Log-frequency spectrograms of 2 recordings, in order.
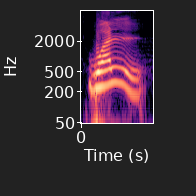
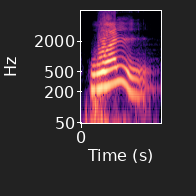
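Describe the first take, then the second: The two takes are said the same way.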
